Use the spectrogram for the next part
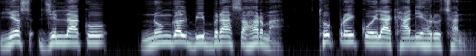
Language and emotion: Nepali, neutral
